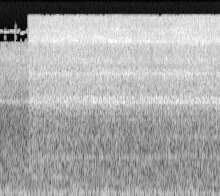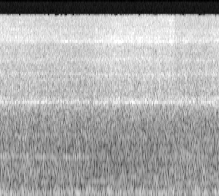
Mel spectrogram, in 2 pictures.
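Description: Jet airliner in flight: steady turbofan engine noise with a faint steady high whine.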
